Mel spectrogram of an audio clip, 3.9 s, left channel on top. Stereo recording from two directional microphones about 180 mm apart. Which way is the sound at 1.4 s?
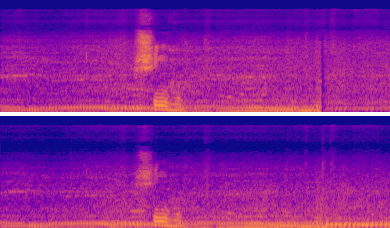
15° left (ahead or behind).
